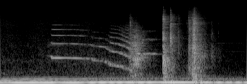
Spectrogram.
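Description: A single animal-like call sliding down in pitch over about a second, followed near the end by a few sharp knocks, over background music with a steady bass line.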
